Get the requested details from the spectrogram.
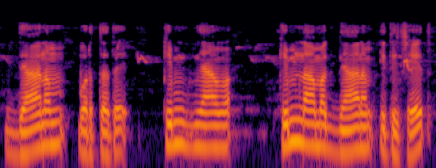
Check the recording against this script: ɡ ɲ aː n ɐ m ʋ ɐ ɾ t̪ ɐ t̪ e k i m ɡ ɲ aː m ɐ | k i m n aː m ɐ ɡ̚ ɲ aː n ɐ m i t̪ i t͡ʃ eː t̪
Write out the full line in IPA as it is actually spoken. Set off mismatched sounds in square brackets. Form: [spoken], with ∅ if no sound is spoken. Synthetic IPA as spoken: ɡ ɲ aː n ɐ m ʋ ɐ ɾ t̪ ɐ t̪ e k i m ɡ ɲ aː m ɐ | k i m n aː m ɐ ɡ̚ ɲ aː n ɐ m i t̪ i t͡ʃ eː t̪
